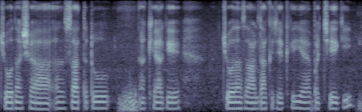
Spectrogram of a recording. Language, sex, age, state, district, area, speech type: Dogri, male, 18-30, Jammu and Kashmir, Udhampur, rural, spontaneous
